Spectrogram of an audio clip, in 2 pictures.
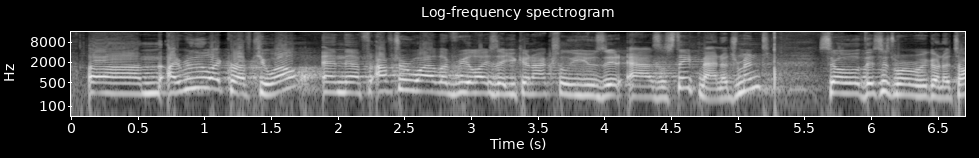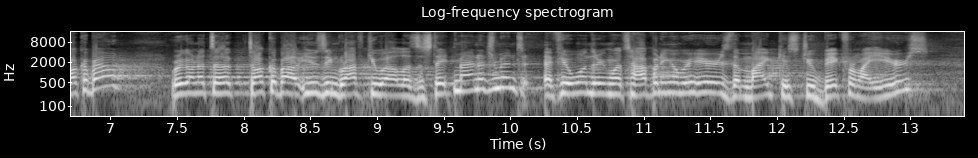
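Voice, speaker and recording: With a Portuguese accent, a woman speaks very fast in a high pitch with lively intonation and very even loudness, against noticeable background noise. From Portugal. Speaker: software developer, conference speaker. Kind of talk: conference talk. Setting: stage with audience. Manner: animated.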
